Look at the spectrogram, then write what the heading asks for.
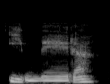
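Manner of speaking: "himera" starting on a bare EE vowel, H silent; pronunciación sin jota. Shown as a demonstration. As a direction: say "himera" as ee-MEH-ra. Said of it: "también se pronuncia como". ("himera" con hache muda e i inicial)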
